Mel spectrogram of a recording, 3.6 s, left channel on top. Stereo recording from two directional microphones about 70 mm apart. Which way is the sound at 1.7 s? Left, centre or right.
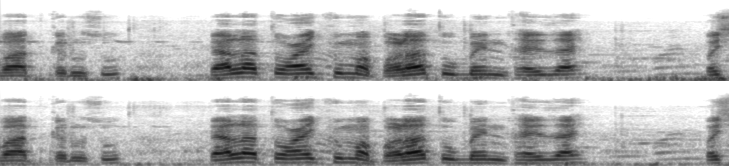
Centre.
